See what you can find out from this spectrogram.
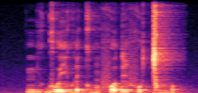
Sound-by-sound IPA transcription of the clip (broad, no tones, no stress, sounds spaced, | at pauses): mʲ o̤ ɡ u j ɔ̤ ɾ ɪ ɡ ɔ̤ m f o ɗ i f u ǀ o̤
